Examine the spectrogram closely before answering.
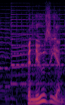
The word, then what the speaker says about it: Venusian: Today's special Venu Venzian Venusian. Okay. Venuian pizza. I was trying to figure out how to pronounce that in my head because it's Venus. Like Venus, the planet Venus.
